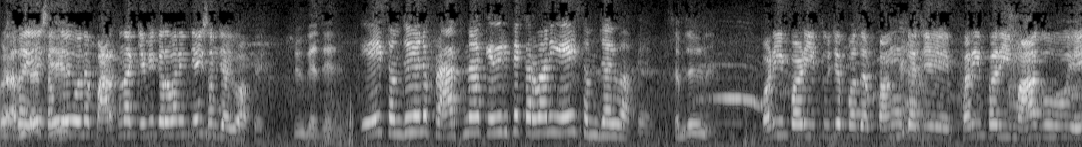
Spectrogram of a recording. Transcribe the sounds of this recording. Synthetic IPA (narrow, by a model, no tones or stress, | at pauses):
əɾaesəmd͡ʒʱajũənepɾaɾt̪ʰənakeʋikəɾʋanit̪jaisəmd͡ʒʱajũape | ʃũkɛt͡ʃʰeesəmd͡ʒajũənepɾaɾt̪ʰənakeʋiɾit̪ekəɾʋanied͡ʒsəmd͡ʒʱajũape | səmd͡ʒajunepəɽipəɽit̪ũd͡ʒepəd̪pəŋkd͡ʒepʰəɾipʰəɾimãɡũe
